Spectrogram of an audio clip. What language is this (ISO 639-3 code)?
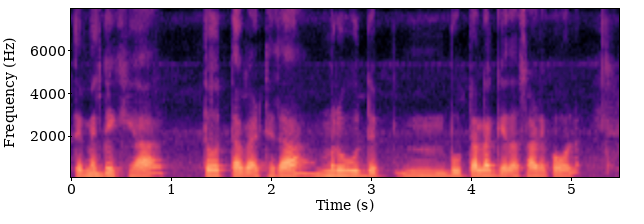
doi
